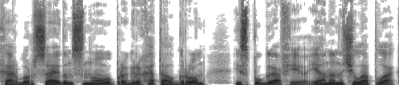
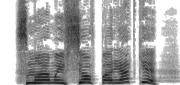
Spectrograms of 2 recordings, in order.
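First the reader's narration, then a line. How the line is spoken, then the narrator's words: Shout into phone. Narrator (Russian): закричала в трубку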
